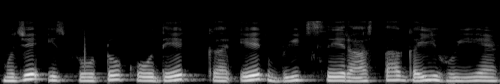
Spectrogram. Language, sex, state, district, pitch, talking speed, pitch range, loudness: Hindi, female, Madhya Pradesh, Umaria, 180 Hz, 145 wpm, 170-200 Hz, -17 LUFS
